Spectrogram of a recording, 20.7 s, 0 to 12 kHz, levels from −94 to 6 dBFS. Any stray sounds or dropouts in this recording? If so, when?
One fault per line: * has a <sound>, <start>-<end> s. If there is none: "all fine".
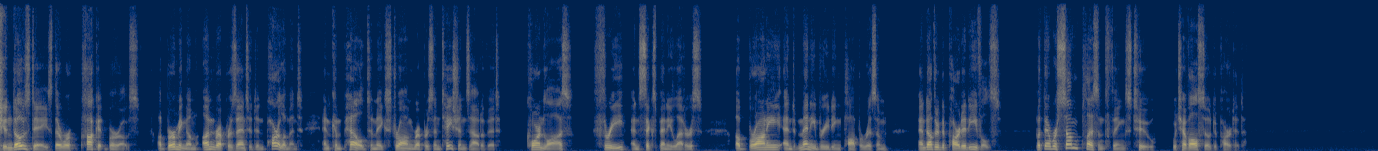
all fine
